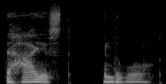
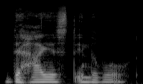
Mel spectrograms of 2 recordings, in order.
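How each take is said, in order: Both takes have the same delivery.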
